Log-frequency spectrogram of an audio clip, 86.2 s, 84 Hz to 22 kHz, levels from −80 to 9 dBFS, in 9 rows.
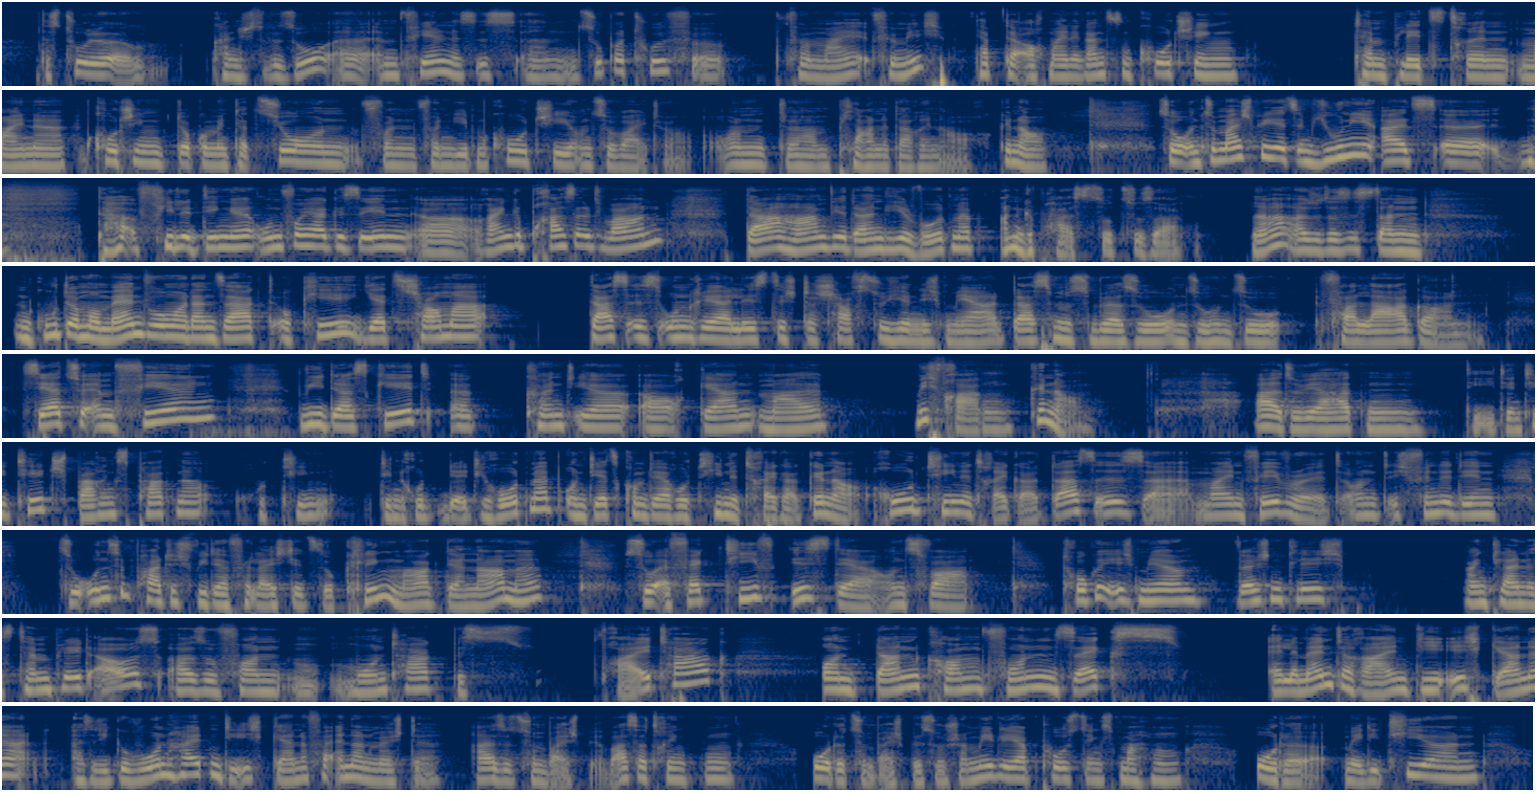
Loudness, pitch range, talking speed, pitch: -27 LUFS, 165-215 Hz, 135 wpm, 185 Hz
